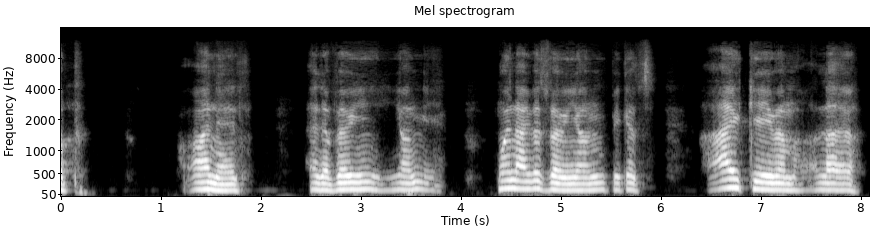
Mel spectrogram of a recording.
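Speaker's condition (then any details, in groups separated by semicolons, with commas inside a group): Cerebral palsy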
